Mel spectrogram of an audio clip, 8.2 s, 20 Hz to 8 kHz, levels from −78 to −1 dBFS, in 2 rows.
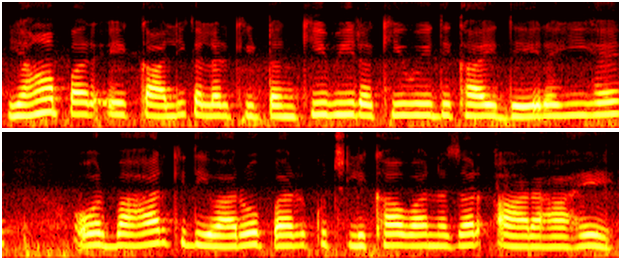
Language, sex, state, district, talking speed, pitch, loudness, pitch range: Hindi, female, Rajasthan, Jaipur, 190 wpm, 230 Hz, -13 LUFS, 220-245 Hz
